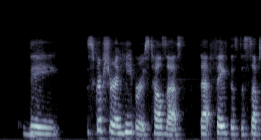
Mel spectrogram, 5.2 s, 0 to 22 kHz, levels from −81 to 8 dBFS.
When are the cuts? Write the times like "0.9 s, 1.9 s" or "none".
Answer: none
